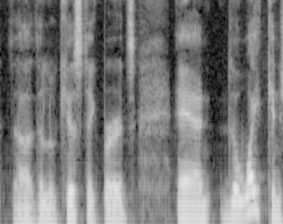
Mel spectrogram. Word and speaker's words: leucistic: This, again, is that leucistic or sometimes pronounced leukistic.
